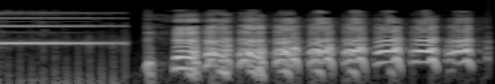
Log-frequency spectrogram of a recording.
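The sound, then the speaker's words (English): A retro video-game style text message notification tone: a steady buzzy electronic beep, then a quick run of about a dozen bright, warbling chiptune blips in a fast rhythm, loud. “And this could be your text.”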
